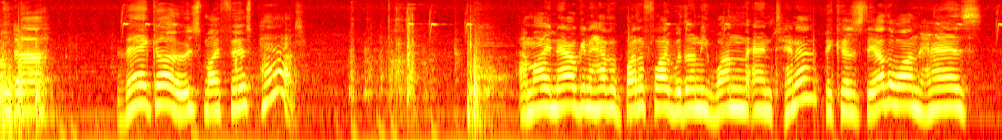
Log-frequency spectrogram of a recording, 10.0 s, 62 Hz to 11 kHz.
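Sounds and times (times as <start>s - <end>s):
tools knocking on wooden workbench: 3.5s - 5.1s.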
